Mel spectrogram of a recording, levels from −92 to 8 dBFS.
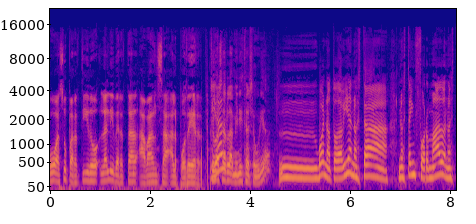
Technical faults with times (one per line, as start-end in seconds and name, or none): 3.04-3.18 loud pop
